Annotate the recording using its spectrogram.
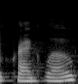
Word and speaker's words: Kreglo: It's a good old West Virginia spelling for Adrian, and it's A-D-R-A-I-N-E, last name Kreglo, K-R-E-G-L-O.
